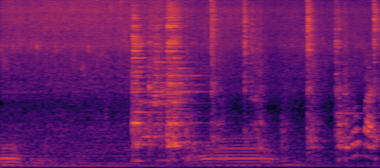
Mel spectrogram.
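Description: Tomatoes go into a pan of browned onions, bringing a steady sizzle with bursts of scraping and stirring clatter from a utensil against the pan, close and moderately loud.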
